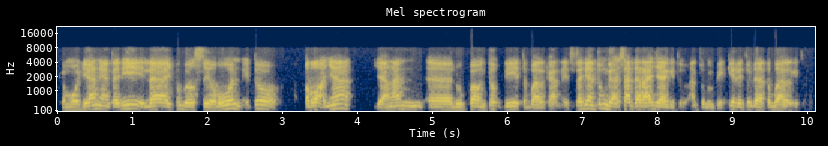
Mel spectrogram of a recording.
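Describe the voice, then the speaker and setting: A man teaching Quran recitation on a video call, relaxed and chatty, gently correcting his students' pronunciation. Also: fairly high pitch, normal speed, no echo, muffled recording. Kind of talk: online tajwid class, correcting students.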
